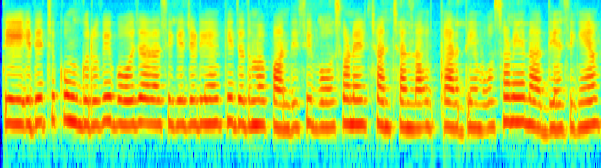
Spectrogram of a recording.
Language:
Punjabi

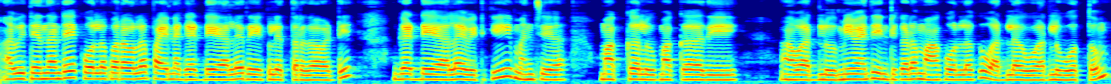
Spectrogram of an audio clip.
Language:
Telugu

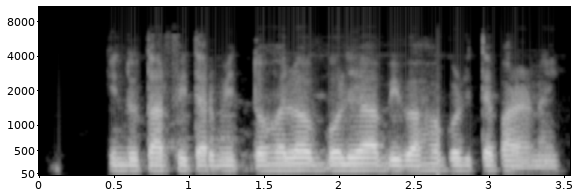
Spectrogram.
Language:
Bangla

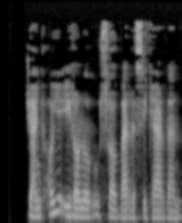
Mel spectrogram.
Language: Persian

